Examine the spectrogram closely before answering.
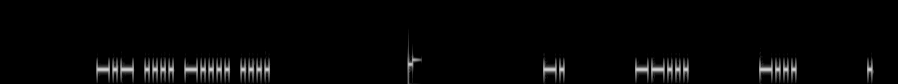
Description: Morse code, heard as a keyed tone, about 30 wpm, spaced as for 15 wpm, 700 Hz. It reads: KH6H N7BE
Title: USA Call Signs - 4 Characters - 6x Character Spacing - 30wpm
